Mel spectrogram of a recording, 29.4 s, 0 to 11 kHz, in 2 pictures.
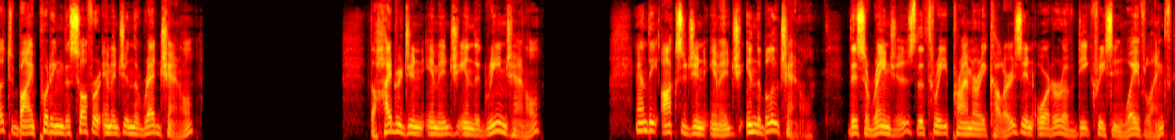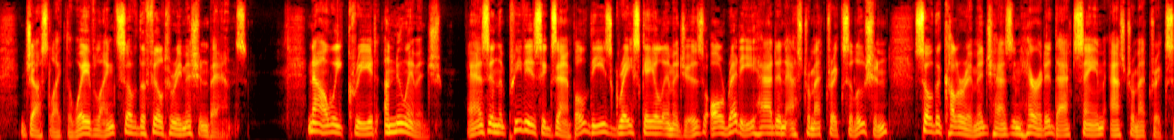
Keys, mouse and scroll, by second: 0.0-2.9 drag, 4.6-6.3 drag, 8.1-10.3 drag, 20.0 click, 24.0-29.0 drag.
